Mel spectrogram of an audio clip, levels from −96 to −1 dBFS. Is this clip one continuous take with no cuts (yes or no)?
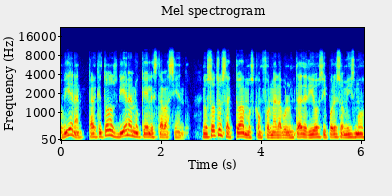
no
